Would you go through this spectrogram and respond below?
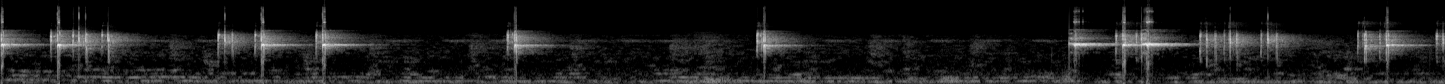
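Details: A loud-voiced grasshopper gives widely spaced shrill chirps, single or paired, with long quiet gaps. It then breaks into a denser run of ringing buzzy bursts toward the end, over faint low background noise.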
